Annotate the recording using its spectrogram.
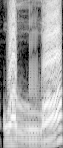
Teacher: Bil kafirin Kemudian wallah pada lafal Allah di sini lam tebal lafzul jalalah lamnya tebal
